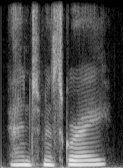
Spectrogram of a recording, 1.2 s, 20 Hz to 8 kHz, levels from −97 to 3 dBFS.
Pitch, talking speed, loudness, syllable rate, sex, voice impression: 200 Hz, 145 wpm, -12 LUFS, 3.1 syllables/s, female, feminine, slightly young, relaxed, slightly dark, soft, muffled, halting, slightly cute, reassuring, elegant, slightly sweet, kind, modest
